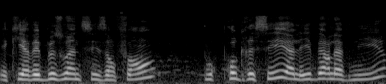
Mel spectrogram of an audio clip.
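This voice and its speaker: Her pitch sits fairly high for a woman. She talks at a fairly slow pace. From France. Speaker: doctor. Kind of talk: interview testimony.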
